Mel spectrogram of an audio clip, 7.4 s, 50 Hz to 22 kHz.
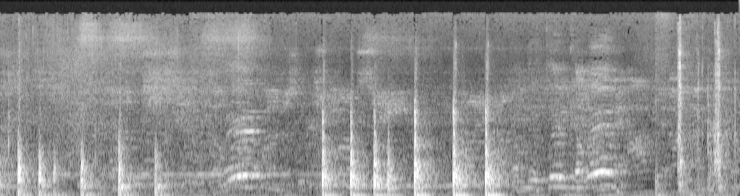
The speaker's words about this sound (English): Room 18 is on an internal corner with no windows. Do you want to knock? I can't see much. It's here. That's the door.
